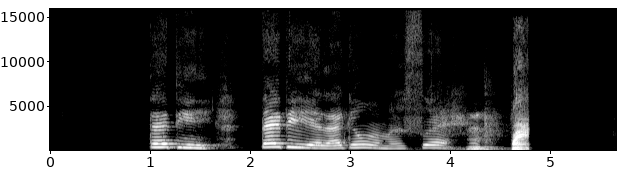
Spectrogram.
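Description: A young boy speaks cheerfully.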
